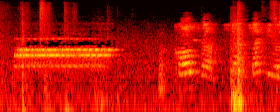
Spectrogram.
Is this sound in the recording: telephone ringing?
yes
